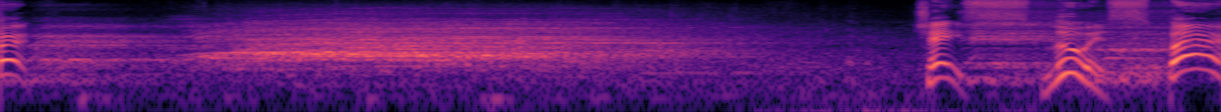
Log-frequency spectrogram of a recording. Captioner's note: audience cheering and applauding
